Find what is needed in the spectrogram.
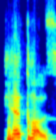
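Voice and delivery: "কেটলস" with the double t said as one t; single t sound. Shown as a demonstration. Teacher shows the double letter in "কেটলস" sounded once. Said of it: "এখানে শুধু একটা থি উচ্চারণ হবে".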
